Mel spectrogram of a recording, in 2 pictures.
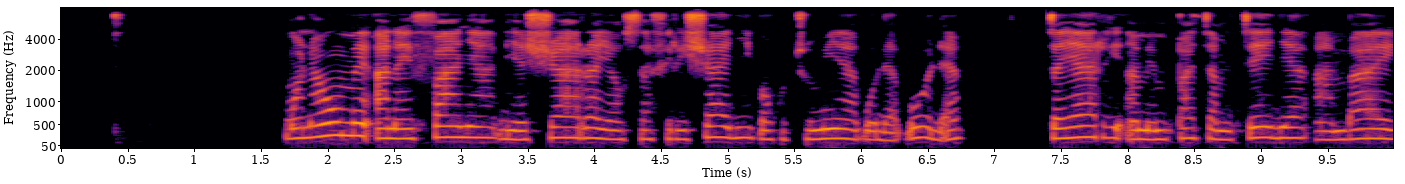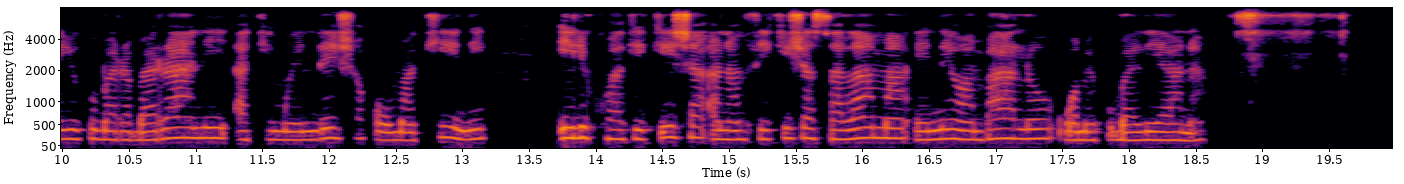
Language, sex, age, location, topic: Swahili, female, 36-49, Dar es Salaam, government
